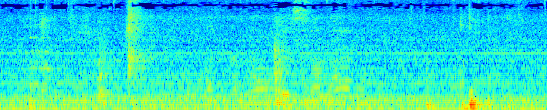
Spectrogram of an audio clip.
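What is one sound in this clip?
Boiled pasta tips from a metal colander into a pot.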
